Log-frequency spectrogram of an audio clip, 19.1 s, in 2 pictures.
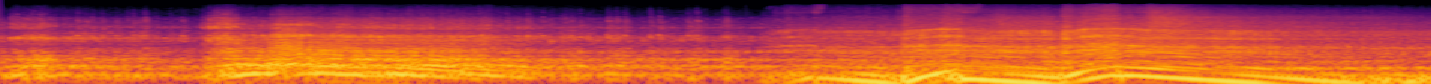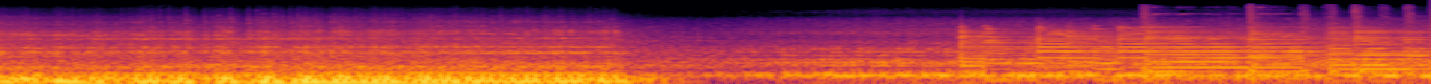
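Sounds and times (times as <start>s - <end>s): car engine accelerating past: 5.0s - 13.9s
guitar music: 15.9s - 19.0s.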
